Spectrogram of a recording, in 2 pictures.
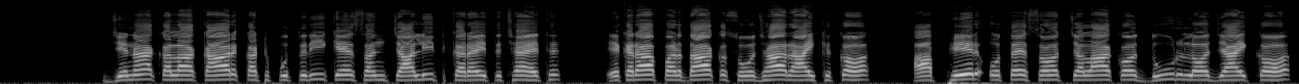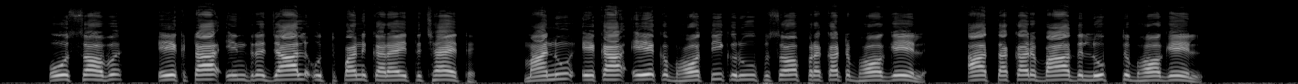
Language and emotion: Maithili, neutral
